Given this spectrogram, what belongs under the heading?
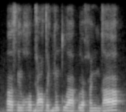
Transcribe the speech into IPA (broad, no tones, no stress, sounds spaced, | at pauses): ɐ s ĩ lʲ ʁʷ ɐ ɡ iː dˤ ʉ ɟ õ tʷ aː ɓ ɵ ħ ĩː ɡ a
